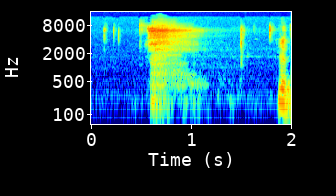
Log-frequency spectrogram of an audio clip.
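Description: A few faint computer mouse clicks and a breathy exhale, with speech starting just at the end.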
